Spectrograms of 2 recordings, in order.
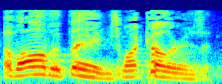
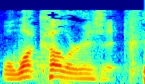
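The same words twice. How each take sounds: First: Incredulous echo. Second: Light, matter-of-fact mother's voice; casual question. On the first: Son echoing his mother's question, incredulous and amused. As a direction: repeat her question in disbelief. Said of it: "And I thought". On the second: Mother suddenly calm on the phone, asking it lightly. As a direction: ask it offhand, as if nothing happened. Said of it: "the first words out of her mouth is". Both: Retold or imitated.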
